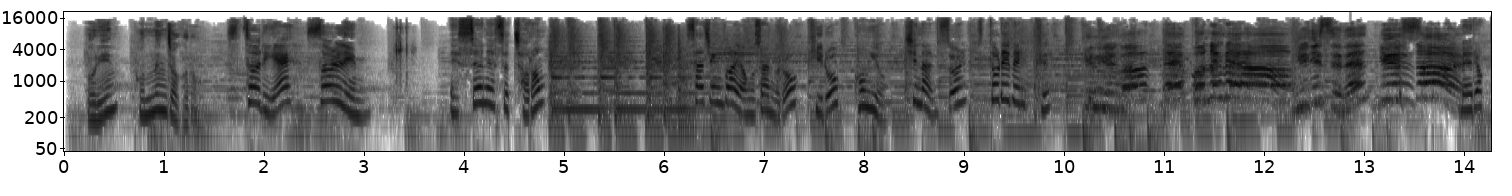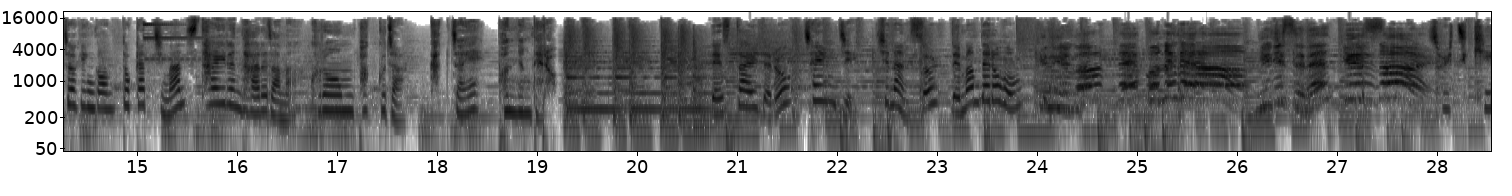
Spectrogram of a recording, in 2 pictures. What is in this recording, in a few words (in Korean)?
밝은 10대; 신한쏠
